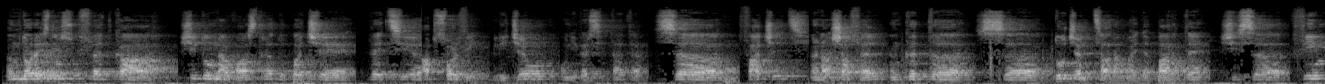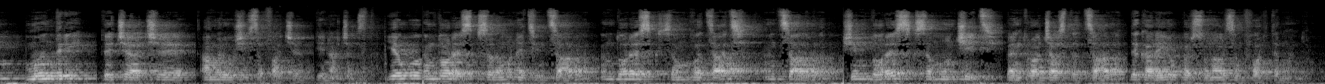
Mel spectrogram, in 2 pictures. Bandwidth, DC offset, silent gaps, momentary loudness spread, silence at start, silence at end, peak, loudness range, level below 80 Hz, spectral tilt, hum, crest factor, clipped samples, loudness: 16 kHz; under 0.1%; none; 9 LU; 0 s; 0 s; -4 dBFS; 3 LU; -44 dBFS; -1.5 dB/octave; none; 18 dB; under 0.1%; -22 LUFS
